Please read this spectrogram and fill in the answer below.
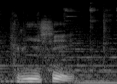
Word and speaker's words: Gresik: keempat Pulau Jawa Gresik itu oleh orang Belanda disebut grise itu dari kata girise orang orang sehingga pengucapannya menjadi grise namun Pelabuhan Gresik merupakan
